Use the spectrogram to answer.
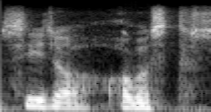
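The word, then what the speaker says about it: Caesar Augustus: 우리나라말 가이사라 거는 저입니다 영어 발음은 시저 어거스투스 이렇게 돼요 시저 어거스투스 이렇게요 아구스투스 그래서 여러분 잘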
